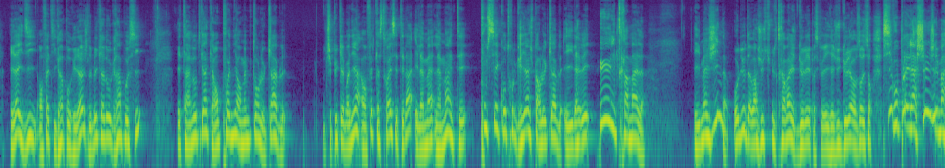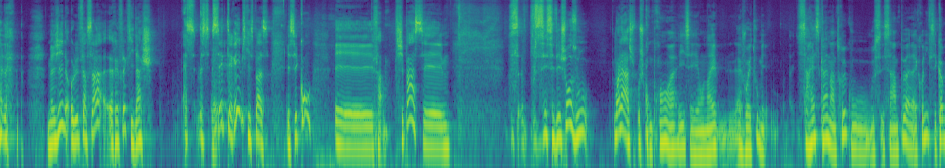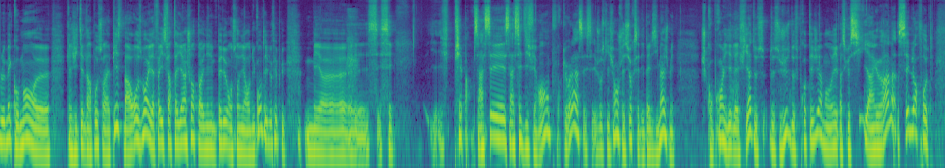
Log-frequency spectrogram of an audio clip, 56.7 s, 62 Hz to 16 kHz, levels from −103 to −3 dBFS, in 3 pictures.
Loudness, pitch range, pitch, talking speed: -21 LUFS, 125-170 Hz, 145 Hz, 245 wpm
